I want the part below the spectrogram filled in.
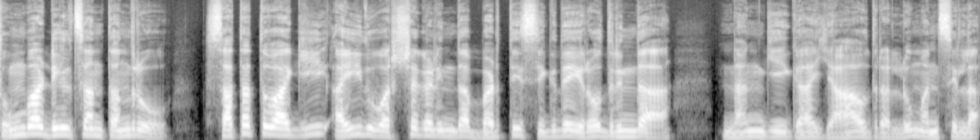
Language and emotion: Kannada, sad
